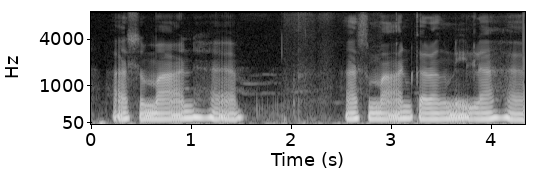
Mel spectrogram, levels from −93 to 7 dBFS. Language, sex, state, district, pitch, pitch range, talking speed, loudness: Hindi, male, Bihar, Patna, 115 Hz, 110-130 Hz, 95 wpm, -13 LUFS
